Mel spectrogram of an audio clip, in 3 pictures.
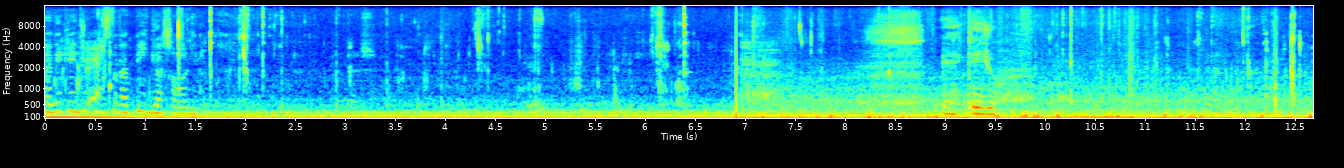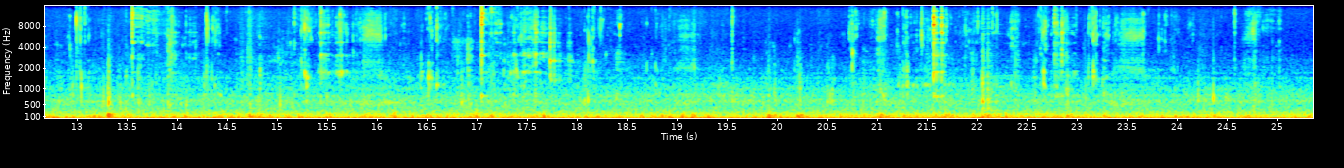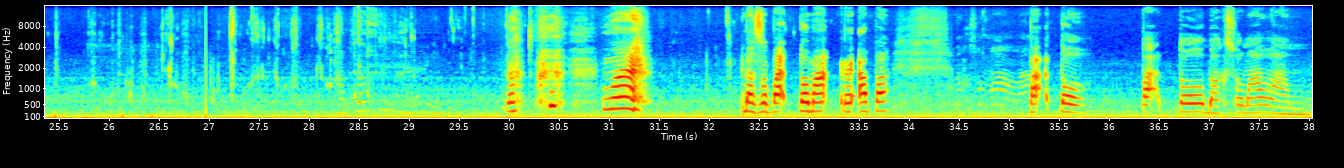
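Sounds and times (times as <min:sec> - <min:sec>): steady low hum: 0:00.0 - 0:38.0
close chewing: 0:00.2 - 0:08.5, 0:09.7 - 0:30.0.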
